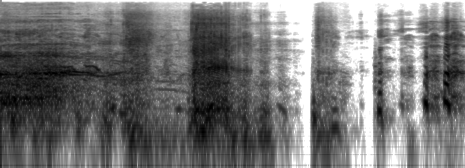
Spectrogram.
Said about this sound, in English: That was an involuntary snort.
